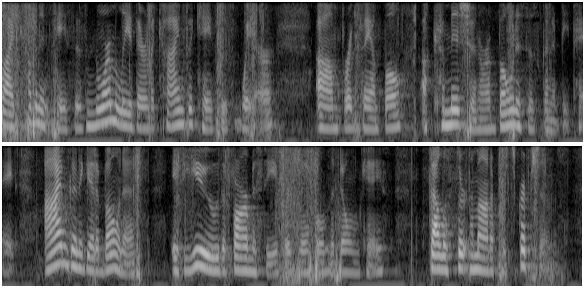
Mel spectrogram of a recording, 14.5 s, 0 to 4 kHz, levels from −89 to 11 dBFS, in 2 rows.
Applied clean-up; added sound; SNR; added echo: none; Scissors; 13 dB; none.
